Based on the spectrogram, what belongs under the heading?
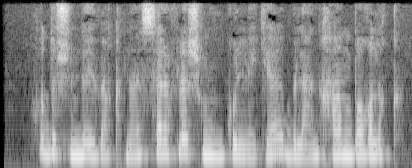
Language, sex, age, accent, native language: Uzbek, female, under 19, Toshkent shahri, Uzbek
